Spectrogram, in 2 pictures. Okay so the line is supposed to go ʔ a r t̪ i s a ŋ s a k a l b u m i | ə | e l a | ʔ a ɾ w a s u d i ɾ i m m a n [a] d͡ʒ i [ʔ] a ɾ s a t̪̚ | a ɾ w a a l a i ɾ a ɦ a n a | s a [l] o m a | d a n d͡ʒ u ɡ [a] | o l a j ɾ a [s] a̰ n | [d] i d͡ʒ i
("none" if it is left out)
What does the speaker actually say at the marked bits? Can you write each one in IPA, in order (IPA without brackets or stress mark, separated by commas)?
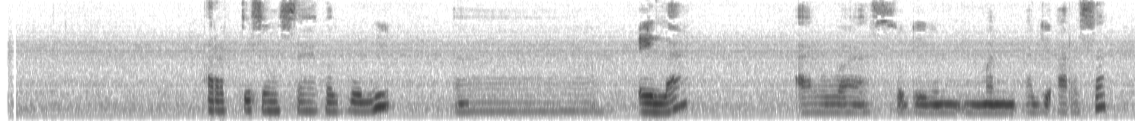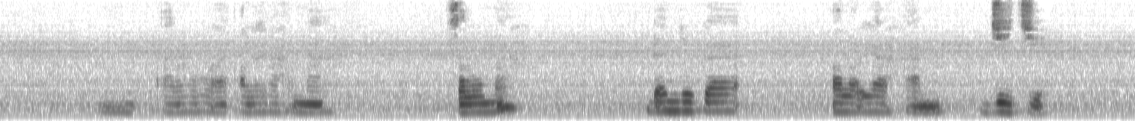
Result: a, ʔ, l, a, h, d͡ʒ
